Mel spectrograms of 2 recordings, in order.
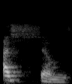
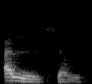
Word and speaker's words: الشمس: are shamsi letter, because for shams you say ash-shams, you do not say al-shams.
